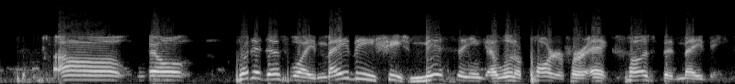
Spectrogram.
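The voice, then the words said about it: Southern US country accent. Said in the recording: “You have quite the accent. Where are you from? ... I'm actually from Southwest Georgia. ... a country accent”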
